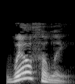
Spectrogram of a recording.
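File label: "wealthily", British English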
